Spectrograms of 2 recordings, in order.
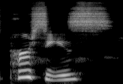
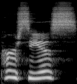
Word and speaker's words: Perses: And then there's Perses. Not Perseus, not Percy. Perses? Perses. God of destruction.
